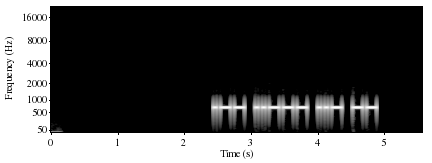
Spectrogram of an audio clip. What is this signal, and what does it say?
Morse code, heard as a keyed tone, about 22 wpm, 700 Hz. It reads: W2UM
